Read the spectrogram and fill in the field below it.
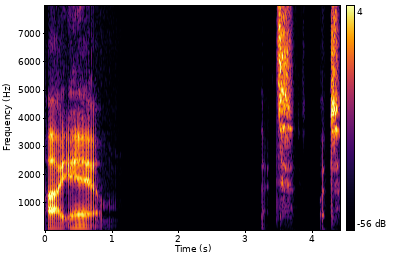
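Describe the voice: A booming, put-on character voice from a man at medium pitch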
